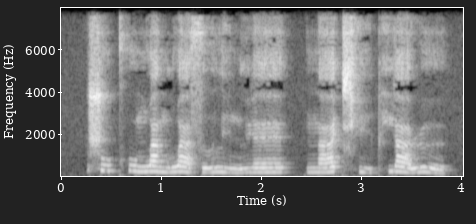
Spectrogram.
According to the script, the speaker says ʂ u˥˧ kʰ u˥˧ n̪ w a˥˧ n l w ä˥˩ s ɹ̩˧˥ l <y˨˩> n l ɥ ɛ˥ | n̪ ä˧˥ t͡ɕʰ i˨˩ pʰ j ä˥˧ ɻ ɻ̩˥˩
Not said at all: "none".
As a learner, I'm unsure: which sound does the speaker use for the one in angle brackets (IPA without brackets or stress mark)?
i˨˩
